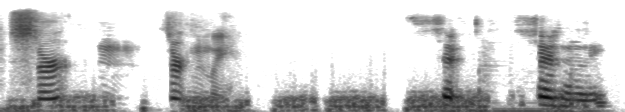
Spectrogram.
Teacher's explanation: Okay, skip the T. We don't pronounce the T at all. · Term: swallow T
